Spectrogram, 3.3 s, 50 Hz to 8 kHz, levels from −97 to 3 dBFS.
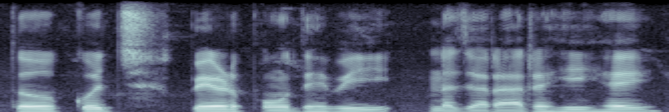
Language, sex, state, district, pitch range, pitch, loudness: Hindi, male, West Bengal, Alipurduar, 110-125 Hz, 120 Hz, -18 LUFS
